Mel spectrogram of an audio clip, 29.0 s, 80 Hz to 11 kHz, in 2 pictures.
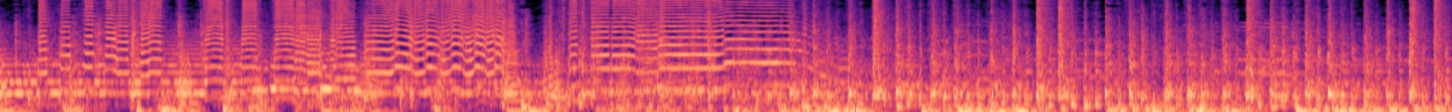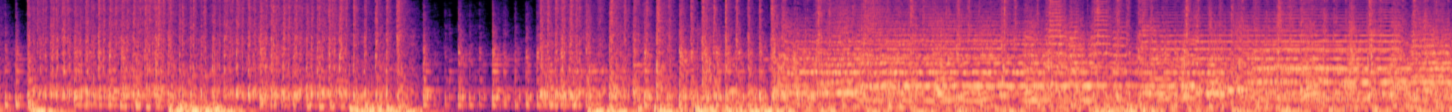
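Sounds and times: brass chord: 0:00.0 - 0:08.8, 0:22.2 - 0:29.0
fast snare drum strokes: 0:00.0 - 0:29.0.

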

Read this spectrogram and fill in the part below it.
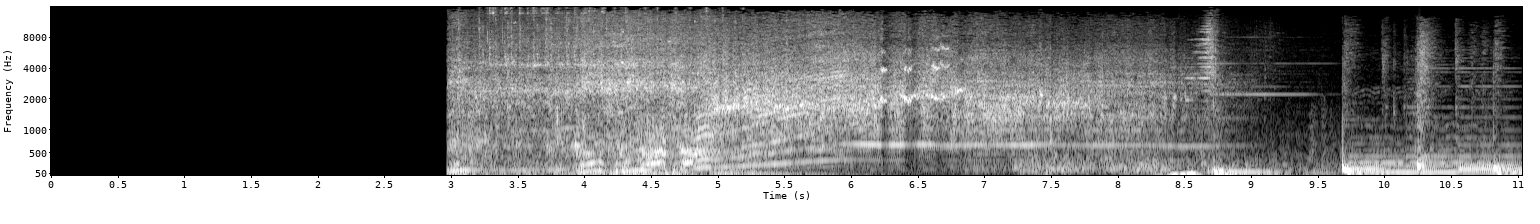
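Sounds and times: car engine at high revs: 0:03.0 - 0:08.5
tyres squealing: 0:03.0 - 0:09.5.

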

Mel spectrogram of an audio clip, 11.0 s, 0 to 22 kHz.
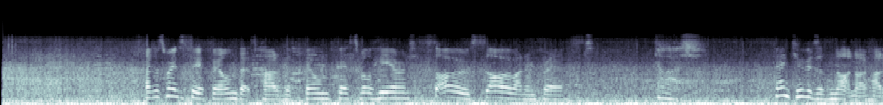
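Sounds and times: city street traffic rumble: 0:00.0 - 0:11.0
man speaking: 0:01.8 - 0:07.5, 0:09.6 - 0:11.0.

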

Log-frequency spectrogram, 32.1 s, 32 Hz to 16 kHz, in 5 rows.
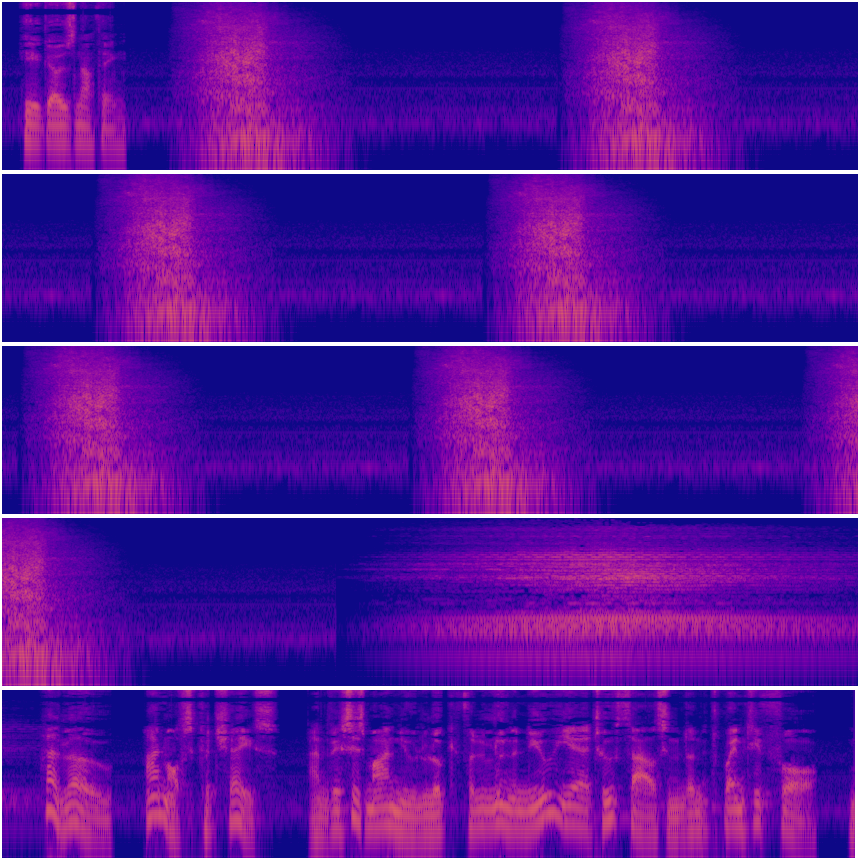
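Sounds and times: rushing whoosh: 0:22.1 - 0:26.0.

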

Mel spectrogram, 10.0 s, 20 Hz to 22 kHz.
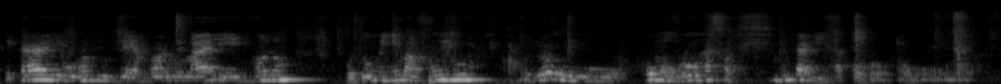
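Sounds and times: woman talking: 0:00.0 - 0:09.8.

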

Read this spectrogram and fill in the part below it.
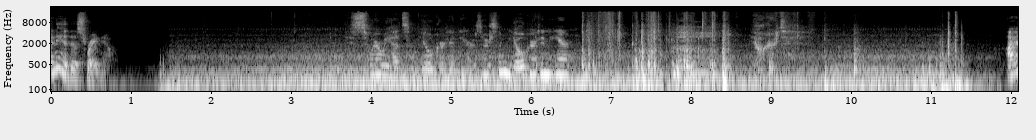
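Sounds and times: refrigerator rumble: 0:01.2 - 0:12.0.

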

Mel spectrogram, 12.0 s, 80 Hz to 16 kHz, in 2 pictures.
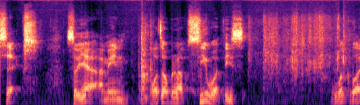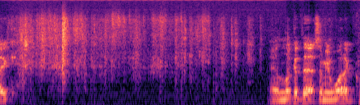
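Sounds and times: packaging rustling and crinkling: 0:03.8 - 0:10.4.

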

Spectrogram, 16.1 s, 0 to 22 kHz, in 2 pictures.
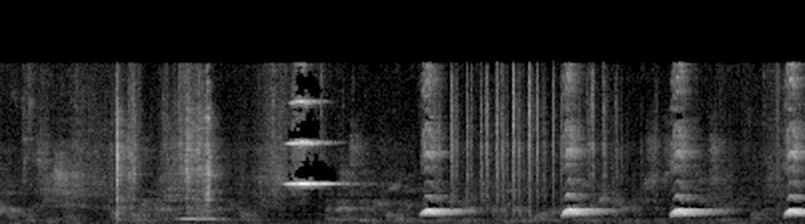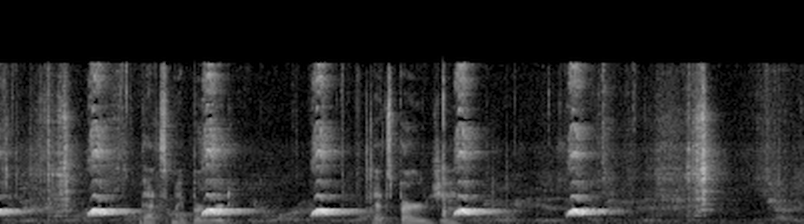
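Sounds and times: pet bird calling: 0:04.2 - 0:04.6, 0:05.6 - 0:06.1, 0:06.7 - 0:07.2, 0:07.8 - 0:08.3, 0:08.9 - 0:09.4, 0:10.0 - 0:10.5, 0:11.2 - 0:11.6, 0:12.6 - 0:13.0, 0:13.7 - 0:14.2.

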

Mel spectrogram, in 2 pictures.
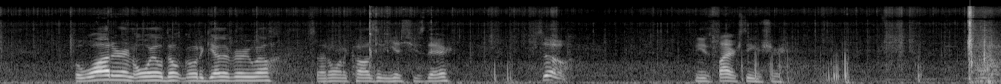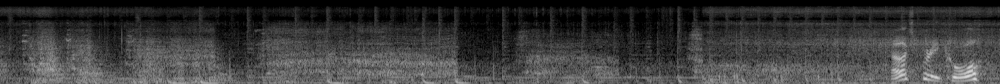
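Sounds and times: music: 0:09.2 - 0:20.0
fire extinguisher spray hissing: 0:09.7 - 0:20.0.

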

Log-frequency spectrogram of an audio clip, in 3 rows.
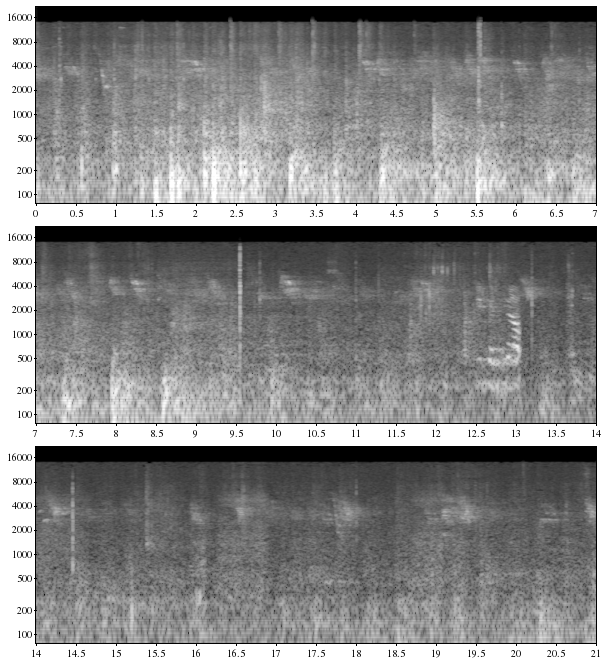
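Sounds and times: horse trotting on sand: 0:00.0 - 0:21.0.

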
